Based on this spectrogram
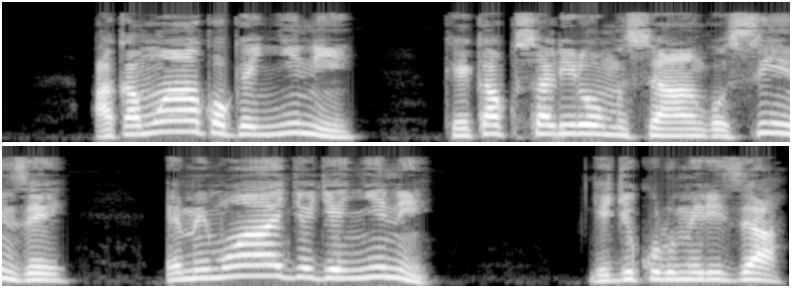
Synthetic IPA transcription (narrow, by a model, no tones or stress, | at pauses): akamwaːko̞k̬e̞ɲːini | ke̞kaku̥saliɾo̞ːmusaːŋɡo̞siːnze̞ː | mimwaːɟo̞ɟe̞ɲːinḭ | ɟe̞ɟikulumiɾiza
